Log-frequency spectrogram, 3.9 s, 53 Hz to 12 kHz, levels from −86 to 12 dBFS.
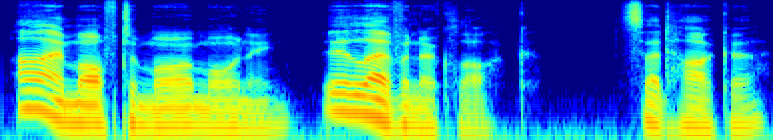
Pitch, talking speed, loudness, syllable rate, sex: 105 Hz, 110 wpm, -19 LUFS, 4.7 syllables/s, male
